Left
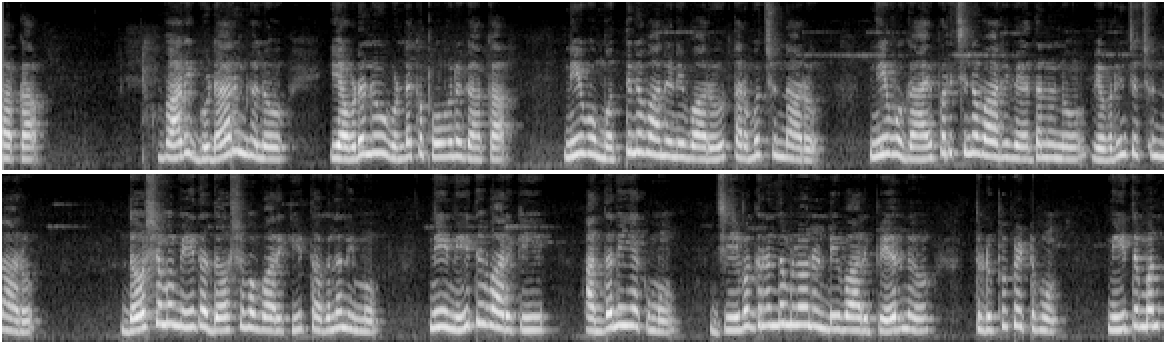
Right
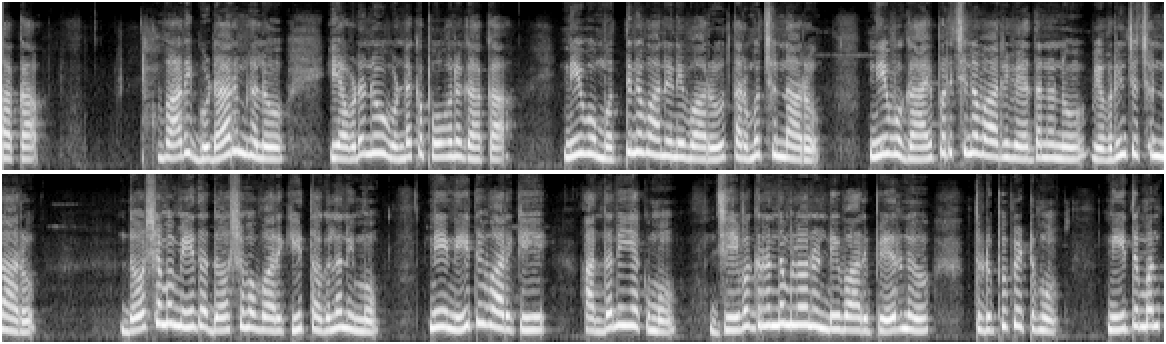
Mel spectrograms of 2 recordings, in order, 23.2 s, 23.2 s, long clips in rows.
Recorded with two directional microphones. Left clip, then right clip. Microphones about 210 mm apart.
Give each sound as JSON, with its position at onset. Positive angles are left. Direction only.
{"t": 0.0, "sound": "speech", "side_deg": -50}
{"t": 1.4, "sound": "speech", "side_deg": -55}
{"t": 16.8, "sound": "speech", "side_deg": -60}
